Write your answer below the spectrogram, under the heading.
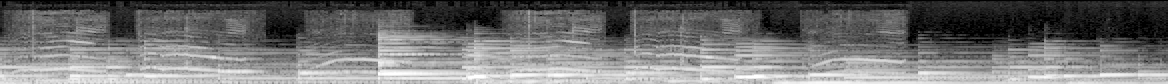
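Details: Cat meowing repeatedly, thin rising-then-falling mews in quick succession, some short and some drawn out, over a continuous bed of piano-like background music.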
